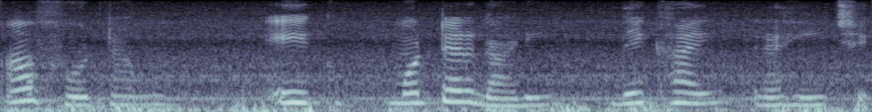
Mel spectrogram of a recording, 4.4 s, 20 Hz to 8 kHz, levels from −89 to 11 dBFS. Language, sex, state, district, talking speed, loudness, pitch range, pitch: Gujarati, female, Gujarat, Gandhinagar, 110 wpm, -15 LUFS, 260-300 Hz, 275 Hz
